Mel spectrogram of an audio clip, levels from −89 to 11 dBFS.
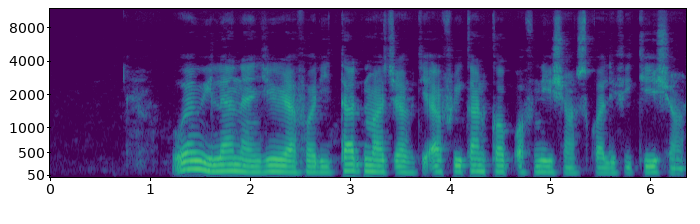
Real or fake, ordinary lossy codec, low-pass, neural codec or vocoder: real; none; none; none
